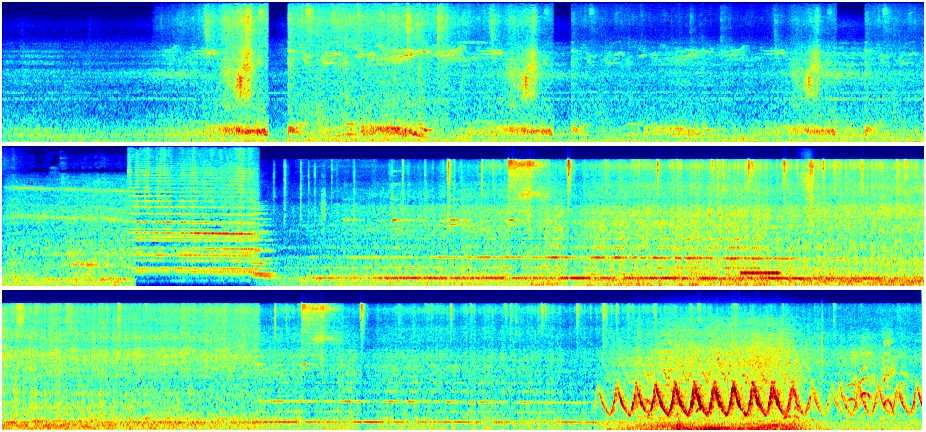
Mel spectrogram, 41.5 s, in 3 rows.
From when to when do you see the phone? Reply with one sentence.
The phone can be heard from 24.9 to 26.0 s.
